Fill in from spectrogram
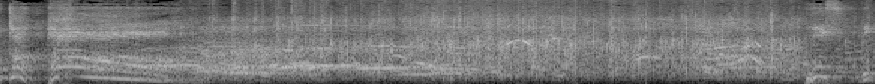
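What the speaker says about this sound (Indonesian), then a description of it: "Tepuk tangan." Audience applause and crowd noise fill a hall during an Islamic religious lecture, steady loud clapping running throughout with a voice talking over it.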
